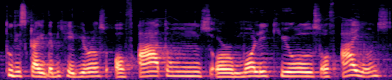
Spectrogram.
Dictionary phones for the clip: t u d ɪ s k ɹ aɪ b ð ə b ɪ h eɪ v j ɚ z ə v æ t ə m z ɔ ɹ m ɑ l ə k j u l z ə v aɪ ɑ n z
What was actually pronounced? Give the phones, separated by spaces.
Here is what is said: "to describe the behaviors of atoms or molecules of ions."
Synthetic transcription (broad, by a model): t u d ɪ s k ɹ aɪ b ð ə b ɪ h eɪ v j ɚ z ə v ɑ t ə m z ɔ ɹ m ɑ l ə k j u l s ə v aɪ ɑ n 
